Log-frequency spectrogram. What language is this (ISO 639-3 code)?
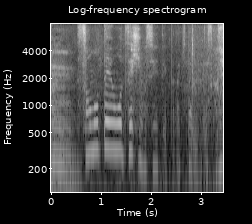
jpn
